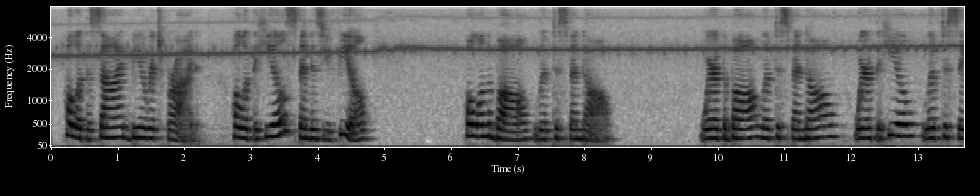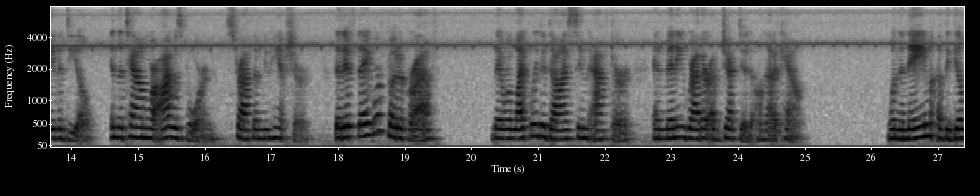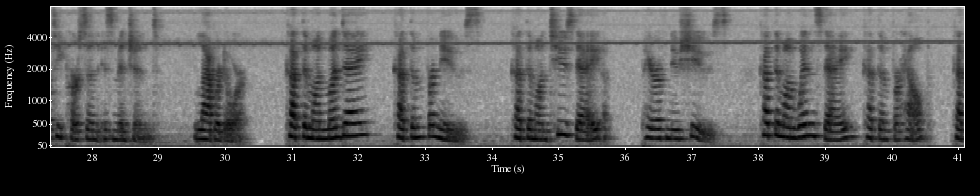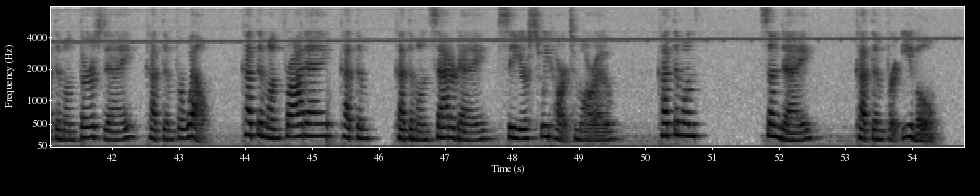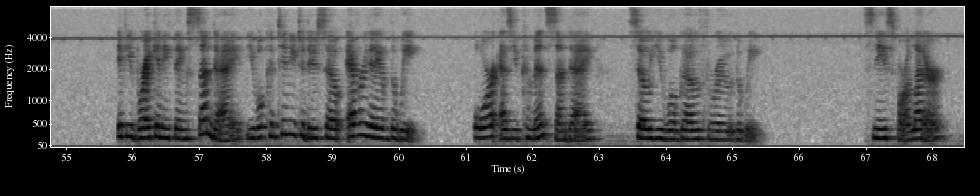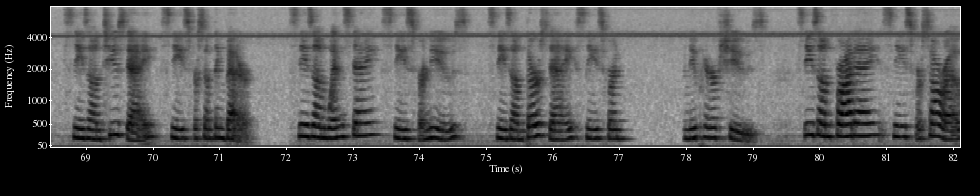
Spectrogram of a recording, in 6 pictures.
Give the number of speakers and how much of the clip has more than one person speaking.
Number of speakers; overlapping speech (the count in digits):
1, no overlap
